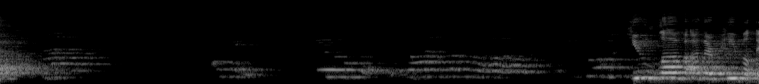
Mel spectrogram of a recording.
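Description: A woman speaks calmly into a microphone, heard through a loudspeaker in an echoing hall.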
